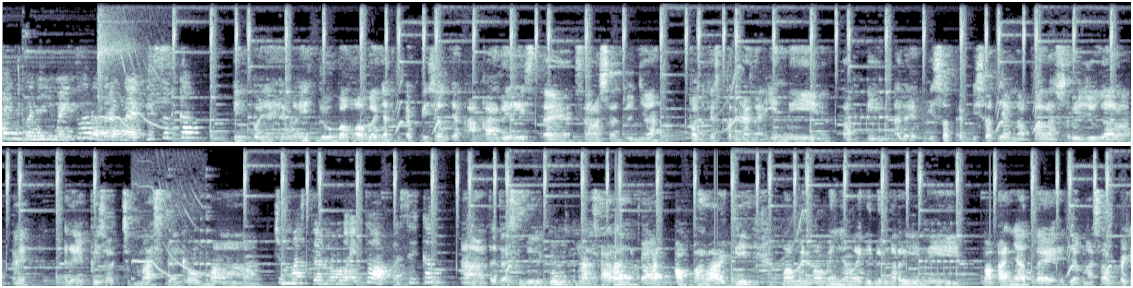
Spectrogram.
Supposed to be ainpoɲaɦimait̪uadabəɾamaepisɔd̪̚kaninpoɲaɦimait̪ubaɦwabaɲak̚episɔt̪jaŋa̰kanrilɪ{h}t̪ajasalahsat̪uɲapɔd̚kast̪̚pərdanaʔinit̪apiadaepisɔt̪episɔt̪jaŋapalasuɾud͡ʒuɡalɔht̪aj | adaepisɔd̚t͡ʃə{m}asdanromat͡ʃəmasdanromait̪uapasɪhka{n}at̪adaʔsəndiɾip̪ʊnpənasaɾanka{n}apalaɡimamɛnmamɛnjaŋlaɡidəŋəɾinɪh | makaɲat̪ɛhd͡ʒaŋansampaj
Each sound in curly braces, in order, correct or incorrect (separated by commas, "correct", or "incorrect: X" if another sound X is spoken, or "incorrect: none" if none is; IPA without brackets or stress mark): incorrect: s, correct, correct, correct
